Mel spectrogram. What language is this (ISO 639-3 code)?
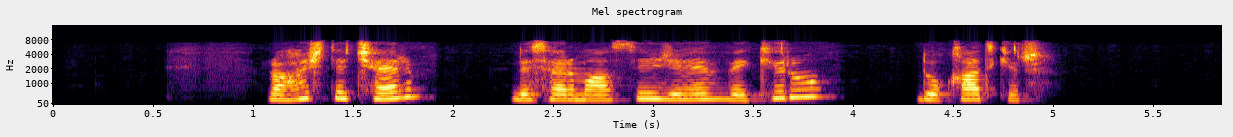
kur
